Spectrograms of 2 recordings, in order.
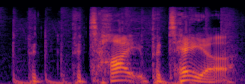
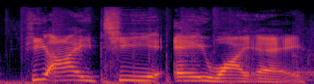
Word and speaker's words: pitaya: The official name of it is, I don't know how to pronounce it. So, Say, I want to try it. Pitaya. That sounds about right. Pitaya. Huh. Pitaya.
